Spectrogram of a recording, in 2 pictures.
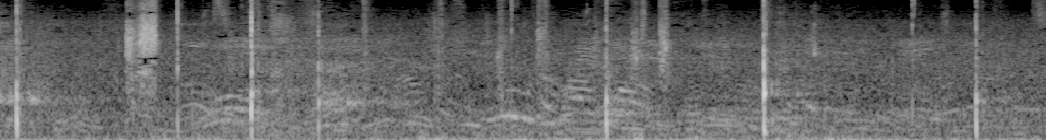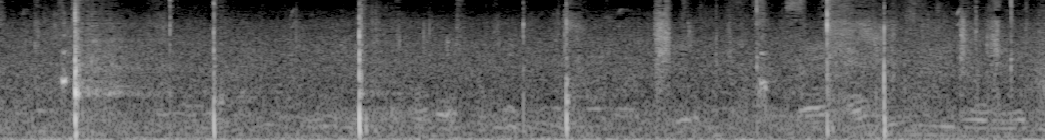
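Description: Pickleball rally: paddles striking a hard plastic pickleball in a quick, irregular string of sharp pops, about one a second and sometimes two in quick succession.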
